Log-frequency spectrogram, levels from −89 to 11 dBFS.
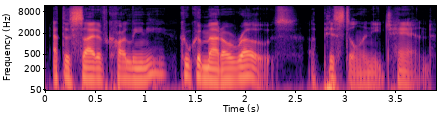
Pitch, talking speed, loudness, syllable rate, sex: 100 Hz, 185 wpm, -19 LUFS, 5.1 syllables/s, male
